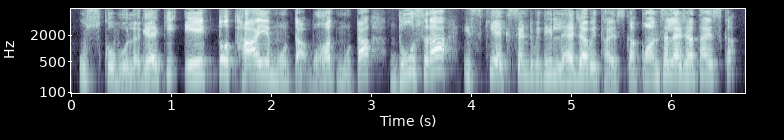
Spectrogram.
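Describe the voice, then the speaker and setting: A man's voice: sits high, a bit bright. Man reading and explaining a story in lessons. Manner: reads English text slowly, then explains briskly in Hindi. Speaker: English teacher.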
